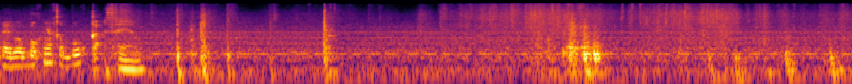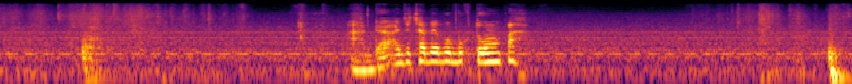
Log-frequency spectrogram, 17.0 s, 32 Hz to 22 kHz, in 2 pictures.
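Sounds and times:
faint steady hum: 0.0s - 17.0s
clothes rustling in a suitcase: 3.7s - 11.0s
short knocks and crinkles: 4.2s - 10.7s, 16.0s - 17.0s.

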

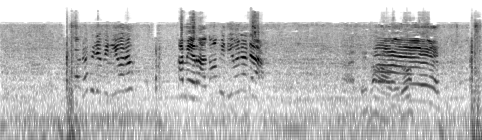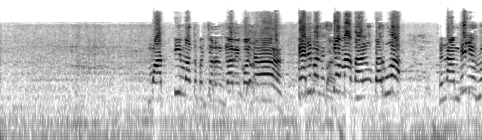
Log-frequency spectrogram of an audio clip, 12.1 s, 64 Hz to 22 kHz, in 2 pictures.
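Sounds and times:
engine and traffic rumble: 0.0s - 12.0s
short thump: 5.8s - 6.2s.

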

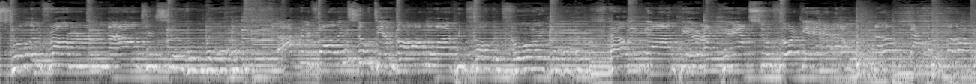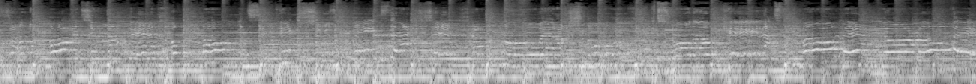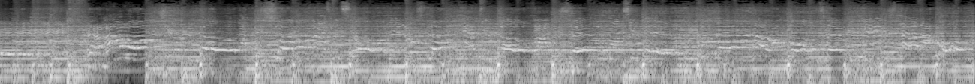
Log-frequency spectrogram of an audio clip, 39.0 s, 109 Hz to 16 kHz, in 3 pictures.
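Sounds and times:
live band playing: 0.0s - 39.0s
women singing pop-rock: 0.0s - 39.0s.

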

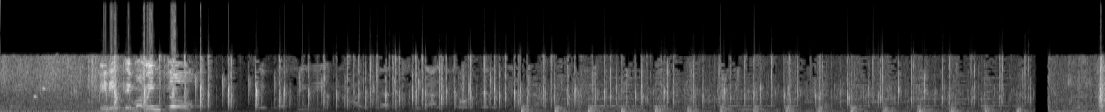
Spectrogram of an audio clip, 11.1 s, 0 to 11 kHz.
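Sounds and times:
crowd applauding: 1.0s - 10.4s
music with steady beat: 5.2s - 10.4s.

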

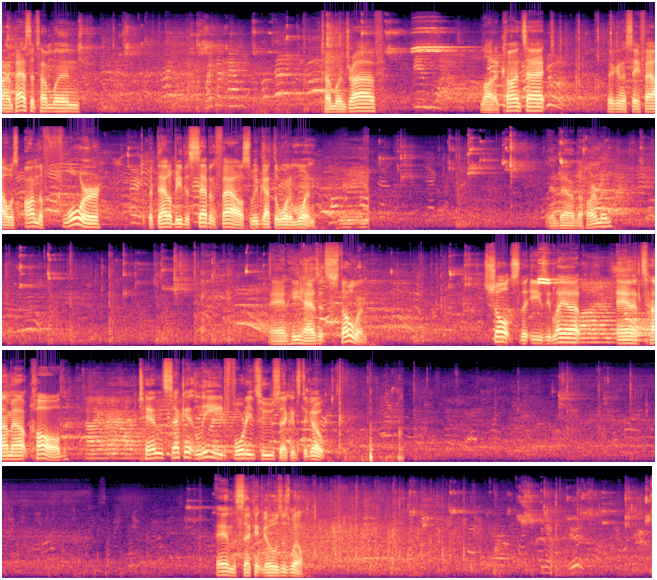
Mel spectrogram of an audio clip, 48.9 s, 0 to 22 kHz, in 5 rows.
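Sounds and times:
low crowd talk: 0.0s - 48.9s
sneaker squeaks on hardwood: 15.4s - 18.2s, 19.7s - 23.4s, 46.8s - 48.9s.

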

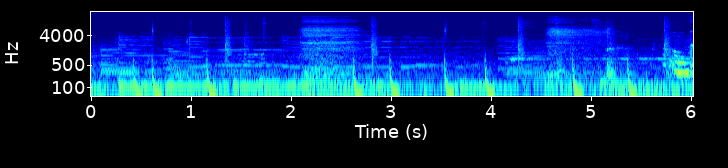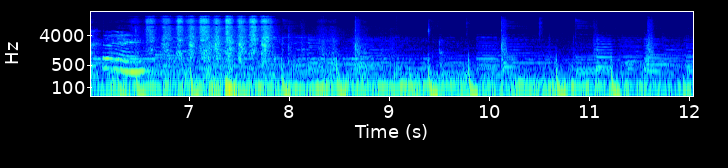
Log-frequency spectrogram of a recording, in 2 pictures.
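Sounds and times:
faint background music: 0.0s - 12.0s
paintbrush scrubbing on canvas: 6.6s - 8.0s.

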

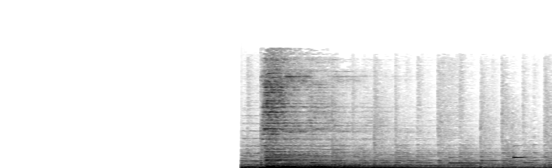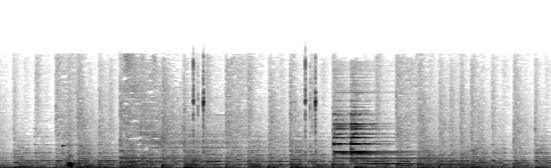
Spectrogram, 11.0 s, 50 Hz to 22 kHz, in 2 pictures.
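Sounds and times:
background music: 2.4s - 11.0s
bell chime: 8.8s - 10.4s.

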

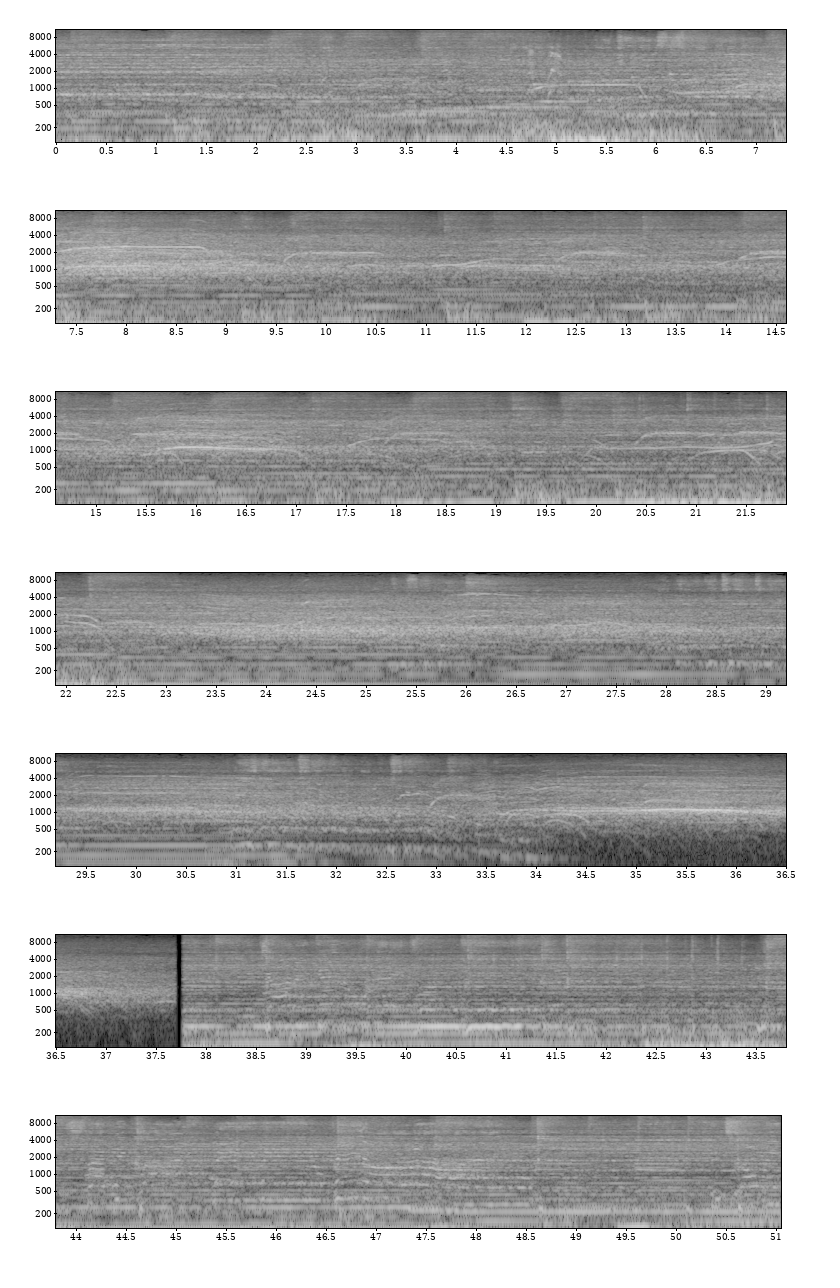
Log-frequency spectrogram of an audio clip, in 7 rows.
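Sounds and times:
live pop band playing: 0.0s - 33.2s, 37.8s - 51.0s
fans screaming and whooping: 0.0s - 51.0s.

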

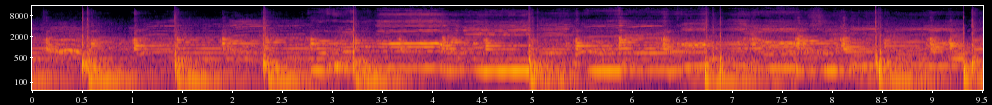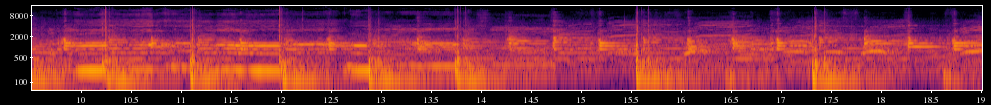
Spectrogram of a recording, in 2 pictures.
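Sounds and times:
folk song with melody: 0.0s - 19.0s
hand drums struck on a steady beat: 0.4s - 14.6s, 15.5s - 18.8s.

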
